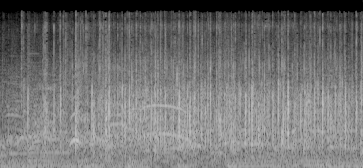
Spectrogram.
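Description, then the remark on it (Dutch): A crowd of Hamelin townspeople applauds the musician steadily, a dense wash of many hands clapping with a few faint cheers mixed in, sustained and fairly loud for the whole few seconds. “Inwoners van Hamelen, mag ik een heel groot applaus voor de muzikant.”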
